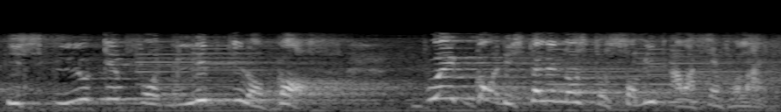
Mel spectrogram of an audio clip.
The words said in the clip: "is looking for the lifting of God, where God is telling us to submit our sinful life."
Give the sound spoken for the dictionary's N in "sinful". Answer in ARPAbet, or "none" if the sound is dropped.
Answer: none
